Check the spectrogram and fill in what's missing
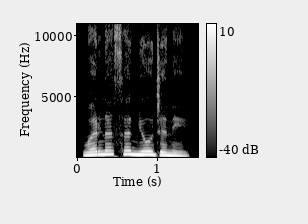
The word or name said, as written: ವರ್ಣಸಂಯೋಜನೆ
